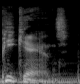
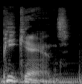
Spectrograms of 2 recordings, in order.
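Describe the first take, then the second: First: It uses the speaker's East Coast pronunciation. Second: It uses the speaker's East Coast pronunciation.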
